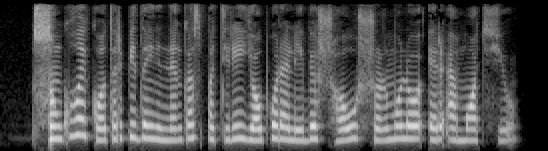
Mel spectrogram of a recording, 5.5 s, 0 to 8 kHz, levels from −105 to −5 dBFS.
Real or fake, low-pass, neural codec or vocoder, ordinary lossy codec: real; 7.2 kHz; none; MP3, 48 kbps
